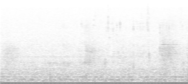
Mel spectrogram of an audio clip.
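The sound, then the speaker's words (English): Three soft, brief slurping sips of hot tea, spaced about a second apart, over a steady low electrical hum with no talking. “I got a little bit of tea, so pardon me taking a sip or two.”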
